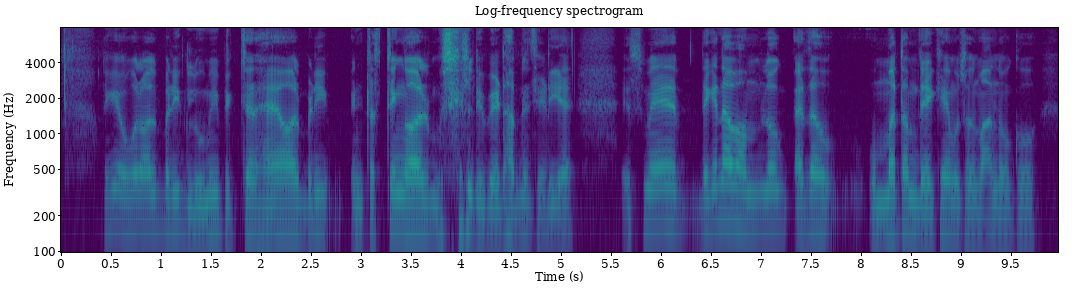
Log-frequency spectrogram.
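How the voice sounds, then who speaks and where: A man's plain, everyday voice, fairly high-pitched for a man, at a fairly slow pace with fairly even intonation and a dry sound with no echo. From Pakistan. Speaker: podcast host. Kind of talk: interview. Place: studio. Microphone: studio mic.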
